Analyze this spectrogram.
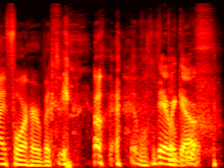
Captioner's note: laughter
